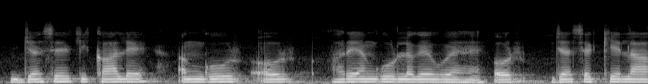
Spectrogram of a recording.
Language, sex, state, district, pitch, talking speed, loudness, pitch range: Maithili, male, Bihar, Supaul, 120 Hz, 130 wpm, -15 LUFS, 115-125 Hz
